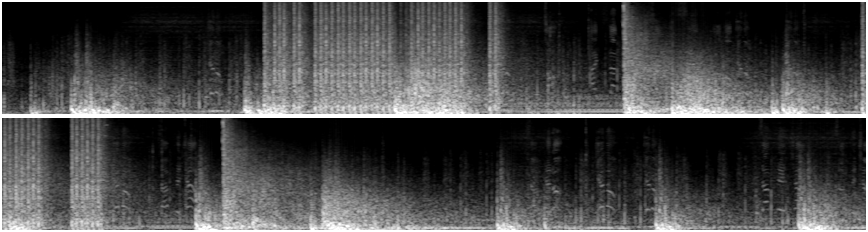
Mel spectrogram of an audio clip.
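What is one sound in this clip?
A rapid-fire cannon fires loud bursts of shots.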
